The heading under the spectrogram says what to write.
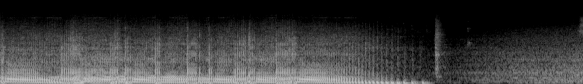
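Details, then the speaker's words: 2003 Polaris Predator single-cylinder after reassembly with refitted carburetor: fires lumpy and uneven for a few seconds then sags and stalls; running super rich and smoky, float adjustment possibly needed. "This thing's super rich running. I don't know if it's needs a float adjustment or what just yet, but it fired, so we want to hear it actually run."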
